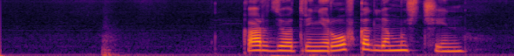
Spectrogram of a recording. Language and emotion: Russian, neutral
